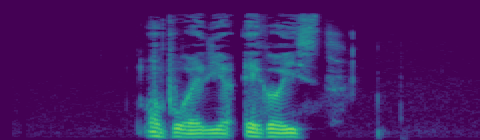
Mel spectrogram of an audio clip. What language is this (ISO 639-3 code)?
fra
